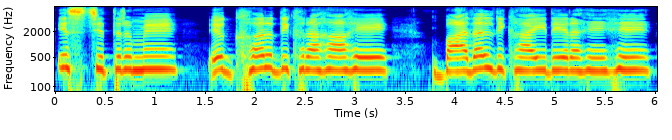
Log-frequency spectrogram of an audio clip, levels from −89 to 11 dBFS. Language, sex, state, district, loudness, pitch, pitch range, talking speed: Hindi, female, Madhya Pradesh, Bhopal, -11 LUFS, 255 Hz, 245-265 Hz, 130 wpm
